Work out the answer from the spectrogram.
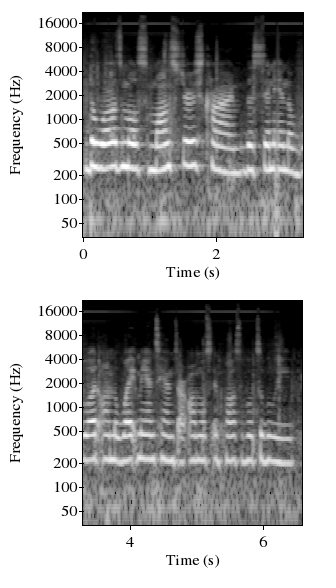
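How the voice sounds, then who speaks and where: A woman's voice: a little high, little pitch movement, measured pace, dark tone, slight background noise, rough recording. A young teenage girl, a middle school student, giving a dramatic reading aloud. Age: young teen, middle school student. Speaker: student reader.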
